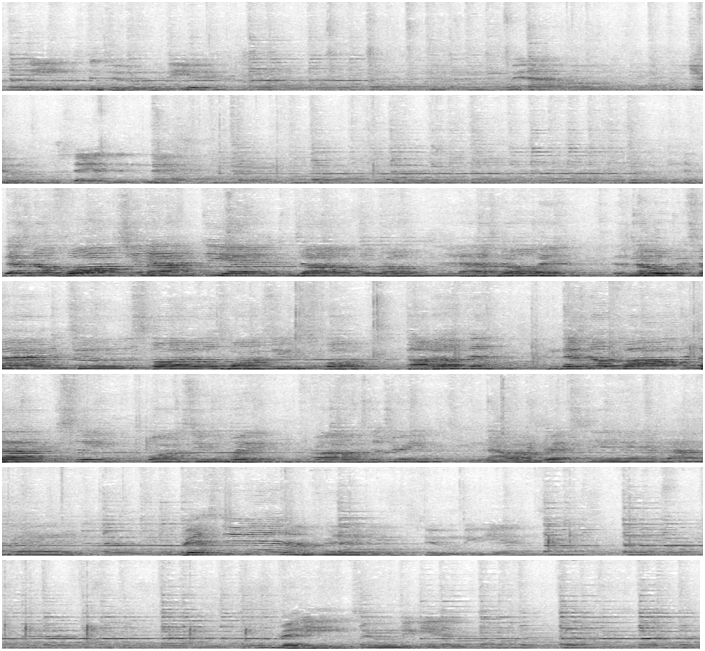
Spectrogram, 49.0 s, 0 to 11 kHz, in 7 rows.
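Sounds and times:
man singing: 0:00.0 - 0:02.6, 0:04.9 - 0:09.4, 0:13.8 - 0:40.7, 0:44.5 - 0:47.1
acoustic guitar: 0:00.0 - 0:49.0.

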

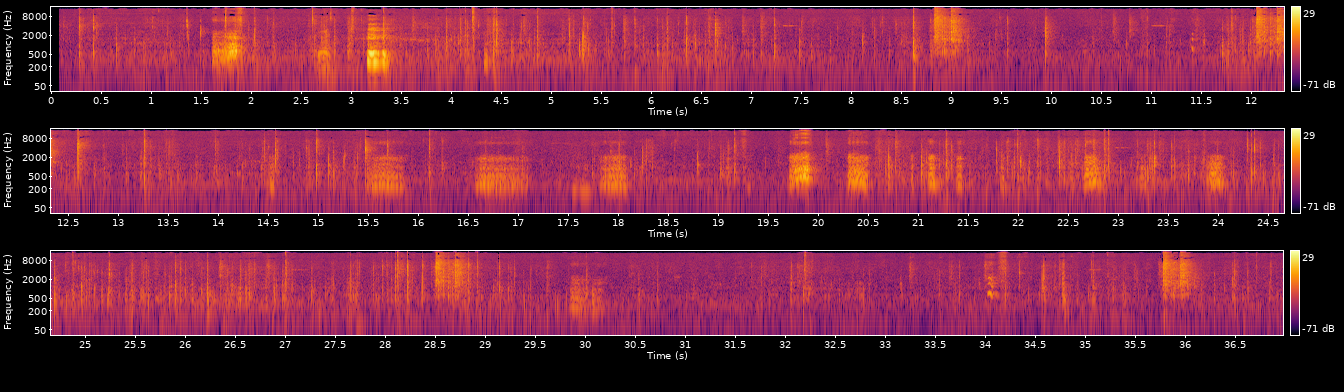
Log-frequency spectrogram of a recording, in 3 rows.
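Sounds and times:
scuffling noises: 0:00.1 - 0:36.9
puppies whimpering and squeaking: 0:11.4 - 0:11.6, 0:19.7 - 0:24.2, 0:34.0 - 0:34.3.

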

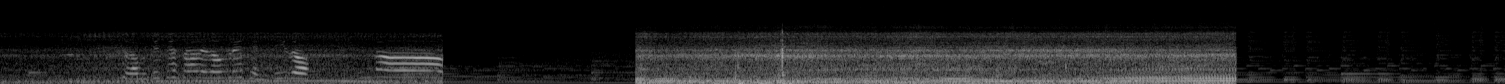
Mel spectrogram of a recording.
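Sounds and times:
motorcycle engine running: 0:00.0 - 0:04.4, 0:06.4 - 0:12.4.

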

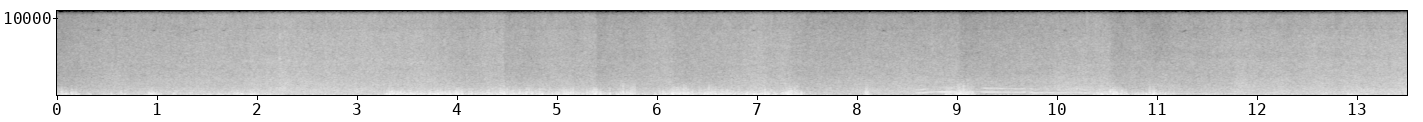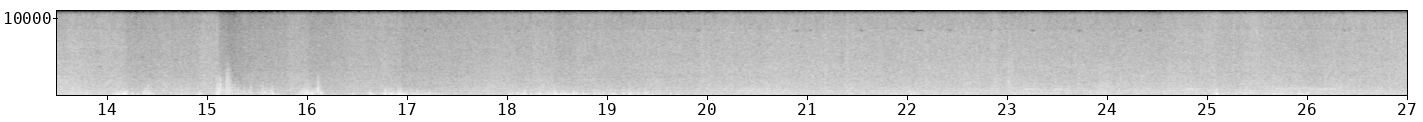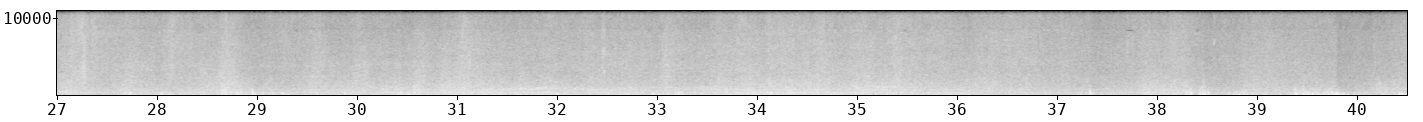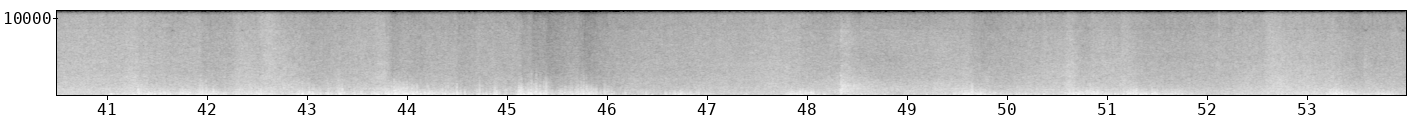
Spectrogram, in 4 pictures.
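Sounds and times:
driving rain: 0:00.0 - 0:53.9
strong wind: 0:00.0 - 0:53.9
wind buffeting microphone: 0:00.0 - 0:53.9.

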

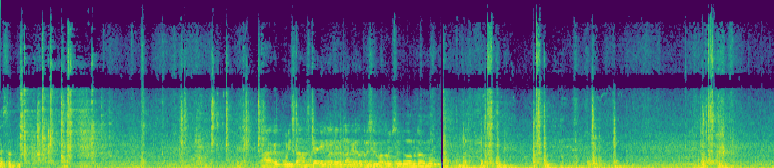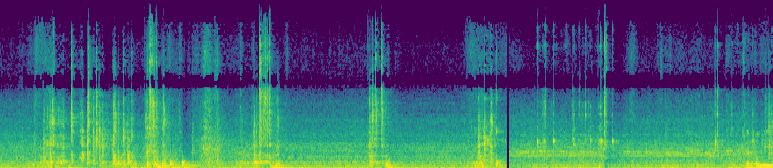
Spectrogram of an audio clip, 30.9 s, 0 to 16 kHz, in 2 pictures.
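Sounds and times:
sharp knocks and clanks: 0:00.0 - 0:06.2, 0:08.8 - 0:12.6, 0:13.9 - 0:14.7, 0:16.1 - 0:21.3, 0:22.8 - 0:23.6, 0:25.0 - 0:28.0
low mechanical hum: 0:00.0 - 0:30.9.

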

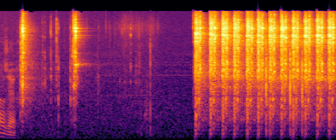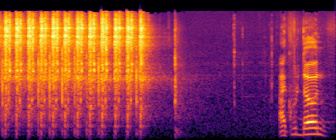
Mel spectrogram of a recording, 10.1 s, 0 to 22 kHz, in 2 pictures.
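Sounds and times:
airsoft pistol firing rapidly: 0:03.0 - 0:07.4.

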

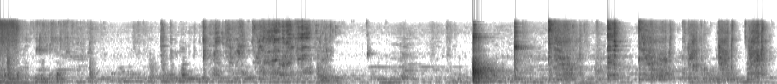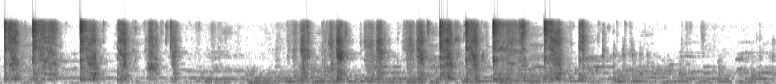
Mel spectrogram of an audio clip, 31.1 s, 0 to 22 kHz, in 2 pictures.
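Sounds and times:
ladle scraping a pot: 0:04.1 - 0:06.5, 0:10.3 - 0:19.2, 0:21.3 - 0:27.6.

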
